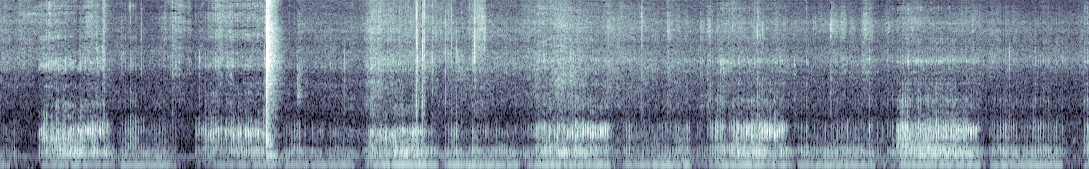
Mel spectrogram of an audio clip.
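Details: Mother cat Bassy, a British Shorthair, purrs beside her kittens; deep rumbling phrases about a second long alternate with brief quieter breaths, with one sharp click near the start.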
